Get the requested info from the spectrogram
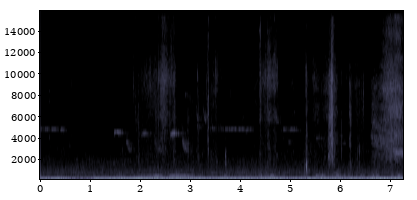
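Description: Small birds chirping in short, high whistles, with a few sharp clicks and knocks over a steady low hum.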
